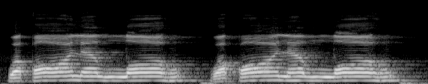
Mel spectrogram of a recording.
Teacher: أفخم اللام لكن أعلى مراتب التفخيم لأنه مع، مع المد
